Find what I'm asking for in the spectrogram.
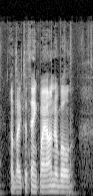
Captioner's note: speaking French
